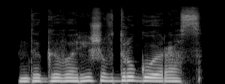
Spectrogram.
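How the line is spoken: Growled. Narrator (Russian): Прорычала

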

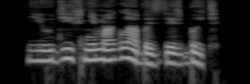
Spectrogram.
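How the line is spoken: Mutter. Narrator (Russian): пробормотал Варавва

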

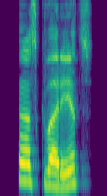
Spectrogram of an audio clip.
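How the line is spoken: Sad smirk. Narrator (Russian): Молоток печально ухмыльнулся

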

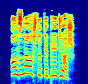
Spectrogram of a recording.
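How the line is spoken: Loud over rain. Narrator (Russian): Громко, чтобы перекрыть шум дождя, произнесла Захара

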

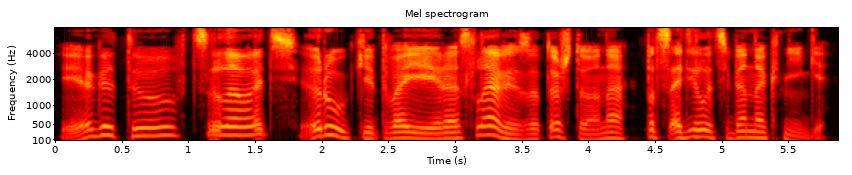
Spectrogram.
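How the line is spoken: Mocking. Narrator (Russian): насмешливо сказал Серж

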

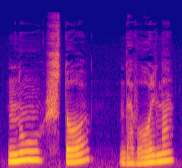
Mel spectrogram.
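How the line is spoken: Unnaturally flat voice. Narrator (Russian): Дуняшка ответила неестественно ровным голосом

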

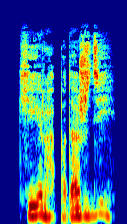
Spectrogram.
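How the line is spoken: Whisper. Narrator (Russian): Прошептал зеленоглазый

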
